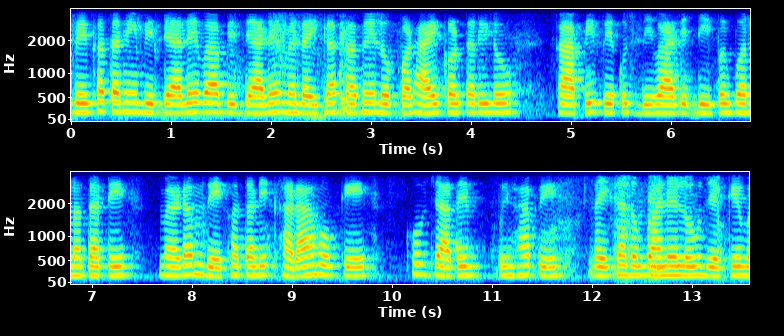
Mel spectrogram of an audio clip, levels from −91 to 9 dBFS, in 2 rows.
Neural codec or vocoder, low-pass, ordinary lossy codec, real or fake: codec, 16 kHz, 6 kbps, DAC; 3.6 kHz; none; fake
